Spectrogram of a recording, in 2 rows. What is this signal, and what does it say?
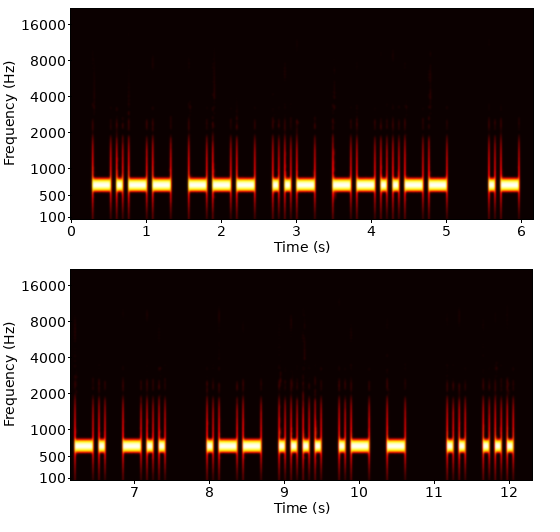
Morse code, heard as a keyed tone, about 15 wpm, 700 Hz. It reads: YOU, AND WHAT IS
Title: Sentences from Top 1200 Words 15wpm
